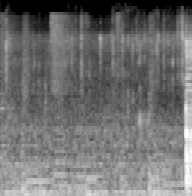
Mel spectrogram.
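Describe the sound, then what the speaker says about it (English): Potatoes fry in bacon fat in a hot pan, giving a steady close sizzle and crackle that ends with a brief sharp clatter. "This way you can immediately hear that the potatoes are cooking."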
